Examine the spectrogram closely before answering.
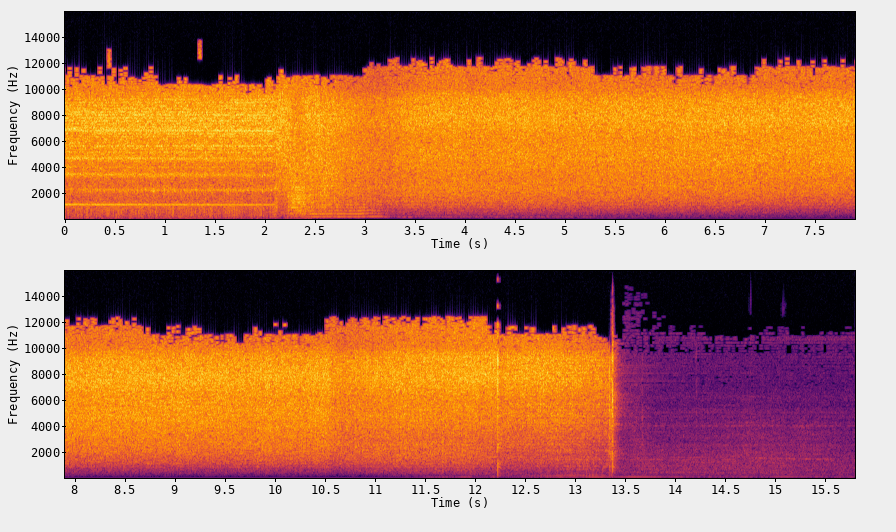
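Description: Hybrid rocket motor (gaseous oxygen burning a Plexiglas fuel grain through an aerospike nozzle) firing: a loud, steady rushing hiss, with a steady high tone through the first two seconds. About thirteen seconds in the firing cuts off abruptly, leaving a faint low hum.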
